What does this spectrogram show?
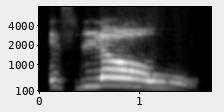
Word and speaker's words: slow: Slow. Cuando yo digo slow, si ustedes se dan cuenta, yo hago el sonido de una O. Si yo dijera slow, slow, esa sería una vocal corta.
